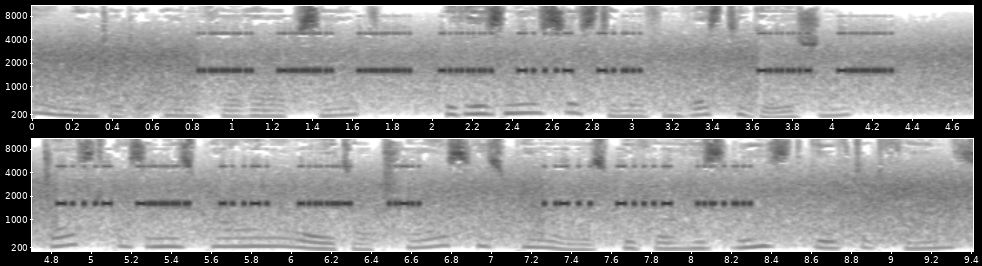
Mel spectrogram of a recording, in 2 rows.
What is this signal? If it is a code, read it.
Hellschreiber (Feld-Hell, 122.5 baud), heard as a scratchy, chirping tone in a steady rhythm, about 1600 Hz, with radio static and speech in English. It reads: S52CHK DE HB4GI TNX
